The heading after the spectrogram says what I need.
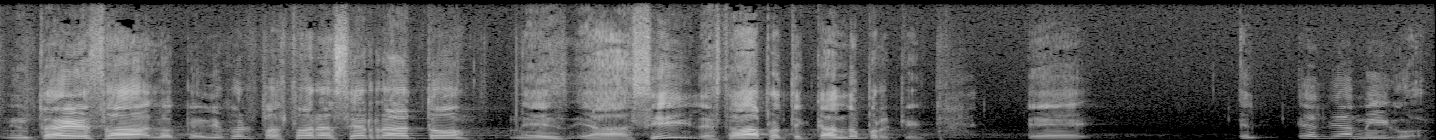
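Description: Gravelly older man, halting. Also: on the high side, lively intonation. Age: 60s. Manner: halting, many restarts and fillers. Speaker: church member giving testimony. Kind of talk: church testimony.

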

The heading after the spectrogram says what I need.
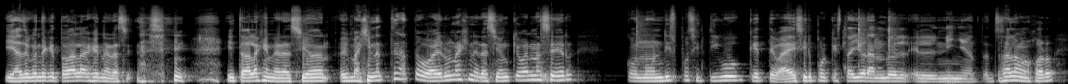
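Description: Young Mexican man, casual podcast talk, slangy, higher-set mellow tone. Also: quick pace. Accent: Mexican Spanish. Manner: relaxed slangy, frequent restarts and fillers. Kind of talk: casual chat.

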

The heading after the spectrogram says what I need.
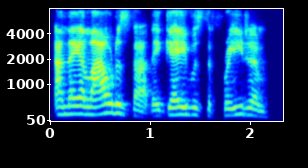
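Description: A woman's voice: mid-range voice, fairly quick, fairly bright tone, dry recording, studio quality. A woman in her forties with a Mancunian accent, an actress chatting as a podcast guest, enthusiastic and laughing often. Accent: Mancunian English. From Manchester, England. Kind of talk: casual interview chat.

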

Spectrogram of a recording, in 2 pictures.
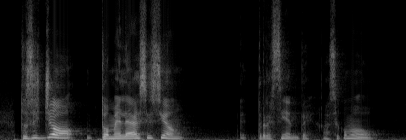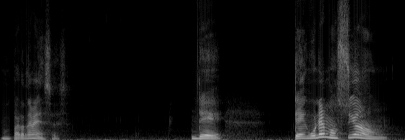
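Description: A woman's voice: mid-range voice, smooth. A young woman with a Venezuelan accent, hosting a casual solo podcast in a chatty, self-mocking way. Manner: chatty, self-mocking, acts out little voices. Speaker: podcast host and comedian.

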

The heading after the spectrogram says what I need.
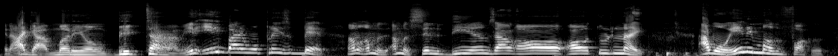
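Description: A man hosting a casual podcast in a room with friends. He is brash and boastful, full of trash talk and swearing, and his voice sits a little high with big swings up and down. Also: big pitch swings, brisk. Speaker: podcast host.

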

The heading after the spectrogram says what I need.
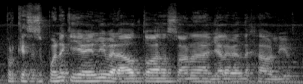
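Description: Talking casually about an anime series, this man explains things at length in a Mexican Spanish accent, frequently tripping up and starting sentences over. His mid-range voice is level, a bit bright, and delivered rapid-fire.

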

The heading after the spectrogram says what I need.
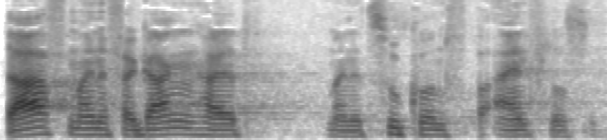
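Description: A man's voice: mid-range voice, fairly even intonation, a little slow, fairly bright tone. A man preaching a sermon, emphatic and questioning his listeners directly. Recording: long reverb of a large hall.

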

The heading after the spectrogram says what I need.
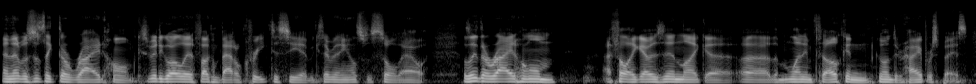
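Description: A man's voice: lowish voice, fairly even intonation, fast talker, dry recording, clean studio sound. A young man co-hosting a podcast, talking in a laid-back, profane casual style. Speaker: podcast co-host. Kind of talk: casual chat.

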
